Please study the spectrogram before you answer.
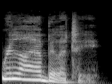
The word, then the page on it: reliability: British English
